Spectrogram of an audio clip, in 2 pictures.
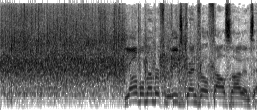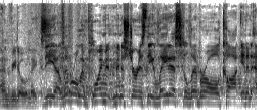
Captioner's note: some Applause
